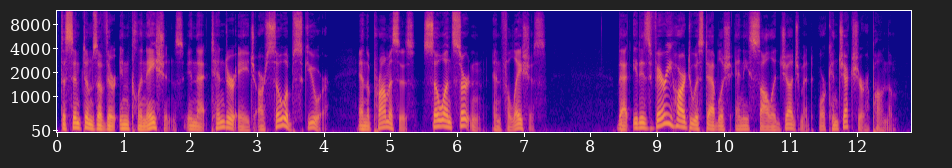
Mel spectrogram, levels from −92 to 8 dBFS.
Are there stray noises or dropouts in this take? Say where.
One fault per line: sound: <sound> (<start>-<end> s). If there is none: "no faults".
no faults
